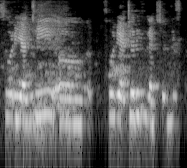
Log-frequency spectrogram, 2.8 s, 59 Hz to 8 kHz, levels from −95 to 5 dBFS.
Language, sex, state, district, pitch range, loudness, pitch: Konkani, female, Goa, North and South Goa, 230-265 Hz, -17 LUFS, 250 Hz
